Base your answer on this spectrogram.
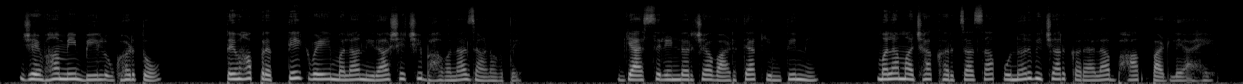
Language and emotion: Marathi, sad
